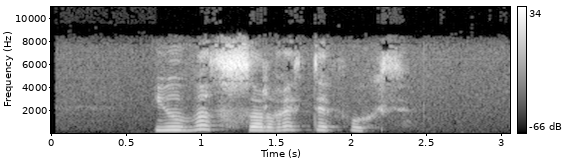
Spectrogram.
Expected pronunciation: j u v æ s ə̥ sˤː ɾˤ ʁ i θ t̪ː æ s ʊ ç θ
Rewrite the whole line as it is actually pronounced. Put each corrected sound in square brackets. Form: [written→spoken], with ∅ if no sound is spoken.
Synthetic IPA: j u v æ [s→θ] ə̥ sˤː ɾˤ ʁ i θ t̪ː æ [s→f] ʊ ç θ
